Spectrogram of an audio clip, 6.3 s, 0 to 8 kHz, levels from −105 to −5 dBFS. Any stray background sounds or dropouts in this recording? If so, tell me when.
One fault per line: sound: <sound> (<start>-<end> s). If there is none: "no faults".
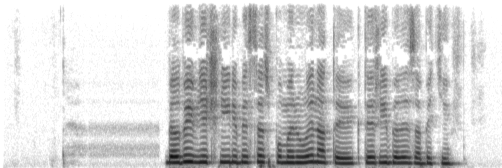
no faults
